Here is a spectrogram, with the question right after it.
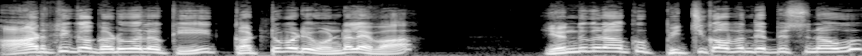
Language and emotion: Telugu, angry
